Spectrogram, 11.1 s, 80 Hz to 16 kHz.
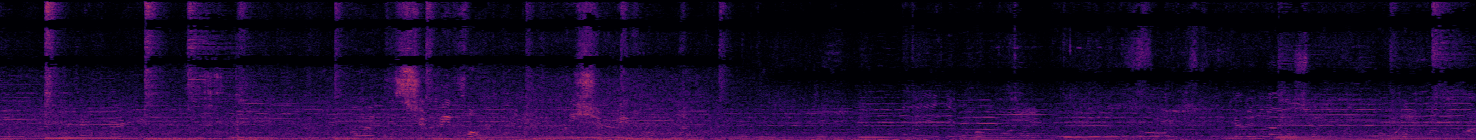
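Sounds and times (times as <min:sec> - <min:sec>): people talking: 0:00.0 - 0:05.2
orchestral music: 0:00.0 - 0:11.0.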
